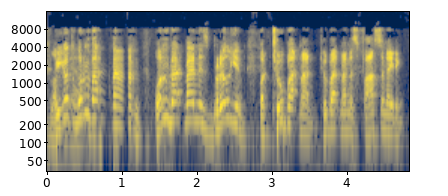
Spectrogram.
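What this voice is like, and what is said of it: Attempted Scottish accent impression. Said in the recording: “my Grant Morrison impression ... I can't do Scottish”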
